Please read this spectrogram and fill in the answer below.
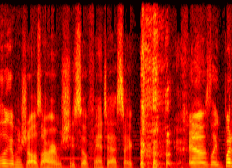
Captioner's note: laughs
